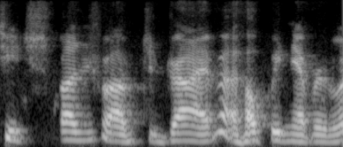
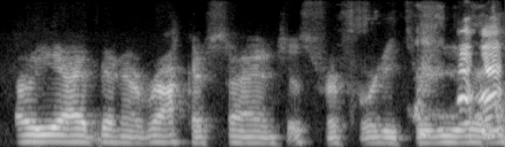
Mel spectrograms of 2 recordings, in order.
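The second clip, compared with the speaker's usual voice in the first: amazing low, golden-voiced delivery; 5 semitones lower than usual. Retelling what a Jeopardy contestant says: imitating an amazing voice. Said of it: "someone with an amazing voice".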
